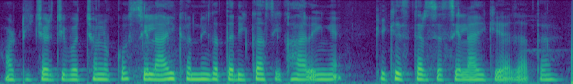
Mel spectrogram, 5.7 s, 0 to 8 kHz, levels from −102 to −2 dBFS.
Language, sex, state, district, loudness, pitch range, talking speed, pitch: Hindi, female, Bihar, Muzaffarpur, -33 LUFS, 175-190 Hz, 220 wpm, 180 Hz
